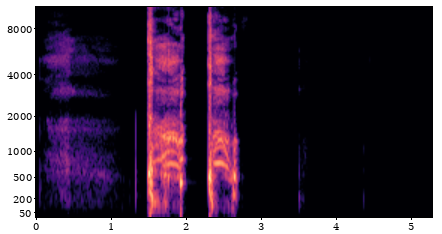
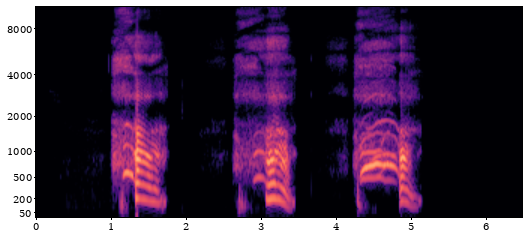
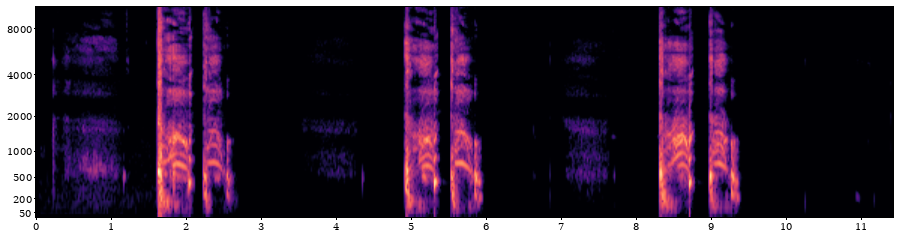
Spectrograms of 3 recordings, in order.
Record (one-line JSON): {"cough_length": "5.3 s", "cough_amplitude": 32768, "cough_signal_mean_std_ratio": 0.28, "exhalation_length": "6.5 s", "exhalation_amplitude": 32767, "exhalation_signal_mean_std_ratio": 0.43, "three_cough_length": "11.4 s", "three_cough_amplitude": 32768, "three_cough_signal_mean_std_ratio": 0.3, "survey_phase": "beta (2021-08-13 to 2022-03-07)", "age": "45-64", "gender": "Female", "wearing_mask": "No", "symptom_cough_any": true, "symptom_runny_or_blocked_nose": true, "symptom_fatigue": true, "symptom_fever_high_temperature": true, "symptom_headache": true, "symptom_onset": "2 days", "smoker_status": "Ex-smoker", "respiratory_condition_asthma": false, "respiratory_condition_other": false, "recruitment_source": "Test and Trace", "submission_delay": "1 day", "covid_test_result": "Positive", "covid_test_method": "RT-qPCR", "covid_ct_value": 20.2, "covid_ct_gene": "ORF1ab gene"}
